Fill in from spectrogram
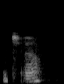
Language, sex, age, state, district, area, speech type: Urdu, male, 30-45, Delhi, Central Delhi, urban, conversation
